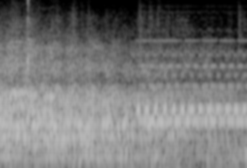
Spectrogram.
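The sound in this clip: A telephone rings through a dense, noisy background, its steady tonal ring continuing to the end without clear pauses.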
